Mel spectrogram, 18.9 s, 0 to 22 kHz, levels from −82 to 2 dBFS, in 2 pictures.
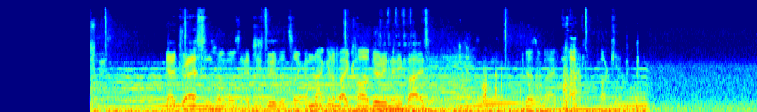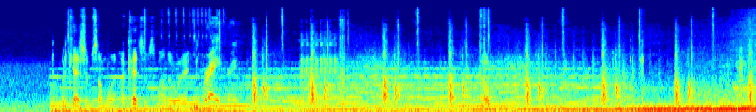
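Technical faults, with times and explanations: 0.00 to 1.13 s, cut-off start: the clip opens on digital silence and the sound enters abruptly at 1.13 s, already in progress, with no attack or fade-in. Capture or streaming began late, so the opening of that sound was never recorded.
8.07 to 10.09 s, call audio freeze: the last sound is held and decays as a buzzy, fading tail for about 2 s. The audio then resumes exactly where it stopped, with nothing skipped. The likely cause is delayed packets emptying the jitter buffer, which adds 2 s of delay.
10.18 to 11.83 s, 12.28 to 14.89 s, 15.59 to 16.72 s and 17.33 to 18.69 s, jitter buffer speed-up: playback runs fast at unchanged pitch, at 107%, 124%, 107% and 112%. The receiver trims pitch-period-sized slices, roughly 0.1, 0.7, 0.1 and 0.15 s in total, to work off the built-up delay. This makes the audio sound hurried.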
